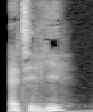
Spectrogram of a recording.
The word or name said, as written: atelier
